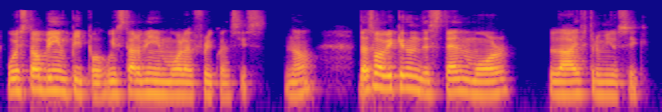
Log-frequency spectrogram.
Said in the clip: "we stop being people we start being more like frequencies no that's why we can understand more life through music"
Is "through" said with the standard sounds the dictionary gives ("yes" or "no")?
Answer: no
